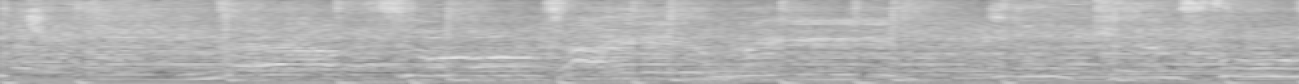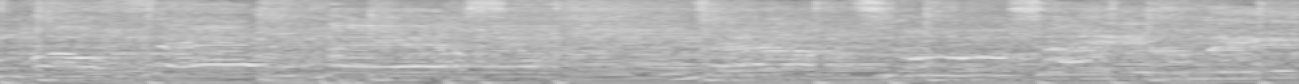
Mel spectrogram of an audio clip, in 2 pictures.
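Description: Celtic rock music playing: a full band with drums and a wavering melodic lead line.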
